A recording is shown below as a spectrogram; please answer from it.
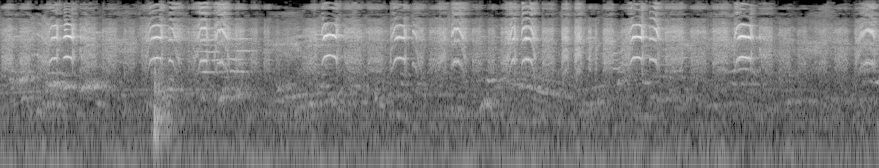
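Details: Brown babblers shouting: high, squeaky arched notes repeated roughly once a second, some overlapping, loud and close, with wing flutters and a soft background hiss.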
